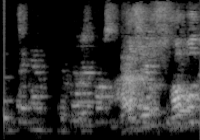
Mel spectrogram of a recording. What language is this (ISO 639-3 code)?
uzb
